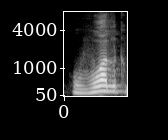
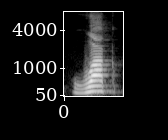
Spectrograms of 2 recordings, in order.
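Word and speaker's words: walk: डब्लू ए एल के वर्क पढ़ लेता है क्या पढ़ता है वर्क जो कि क्या है दोस्तों गलत तरीका है ठीक है वाक पढ़ना है एल को इसमें दोस्तों साइलेंट रखना है डब्लू से व ए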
